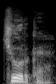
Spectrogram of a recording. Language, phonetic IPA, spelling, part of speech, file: Russian, [ˈt͡ɕurkə], чурка, noun, Ru-чурка.ogg
- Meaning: 1. chock, block of wood, a small, severed part of a tree 2. dumb, uneducated person, dullard, booby 3. immigrant from Central Asia or the Caucasus, wog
